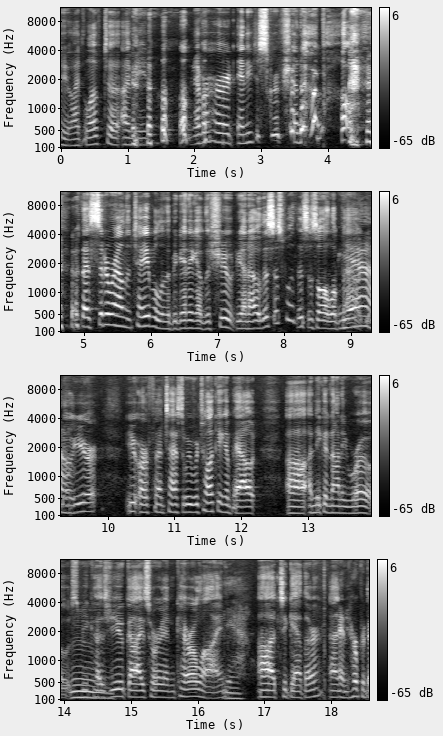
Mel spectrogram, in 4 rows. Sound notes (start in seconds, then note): 3.6 laughter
